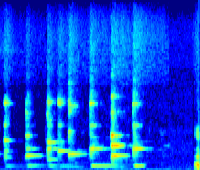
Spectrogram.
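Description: Ringtone of an incoming call: a quick melody of short electronic notes that stops about one and a half seconds in.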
